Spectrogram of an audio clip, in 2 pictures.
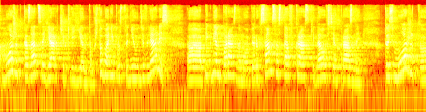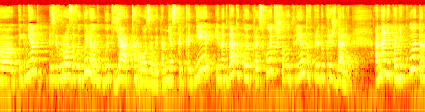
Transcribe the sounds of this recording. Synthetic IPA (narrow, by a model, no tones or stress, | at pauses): mo̞ʐɨt̪kɐzat̪səjart͡ɕɪklʲɪje̞nt̪əmʂt̪o̞bɨɐnʲipɾo̞st̪ənʲɪʊdʲɪvlʲælʲɪsʲ | əːpʲɪɡmʲe̞nt̪̚pɐɾaznəmʊvɐpʲeɾvɨxsamsɐst̪afkɾaskʲɪd̪aʊfsʲe̞xraznɨj | t̪o̞ɪsʲtʲmo̞ʐɨt̪əpʲɪɡmʲe̞nt̪jesʲlʲɪbɨɾo̞zəvɨjbɨlʲɪo̞nbudʲɪt̪jarkəro̞zəvɨjt̪amnʲe̞skəlʲkədʲnʲejɪnɐɡd̪at̪ɐko̞jt̪̚pɾəɪsxo̞dʲɪt̪ʂt̪o̞bɨklʲɪje̞nt̪əfpɾʲɪd̪ʊpɾʲɪʐd̪alʲɪ | ɐnanʲɪpənʲɪkujɪt̪ɐn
